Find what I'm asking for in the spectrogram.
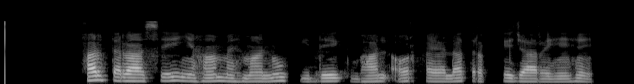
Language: Urdu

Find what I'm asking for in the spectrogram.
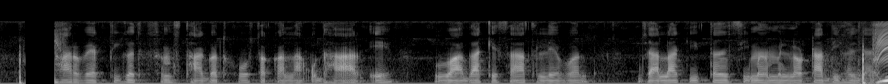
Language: Bhojpuri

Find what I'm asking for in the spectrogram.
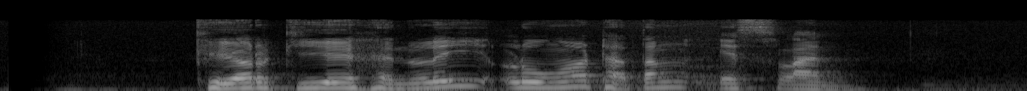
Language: Javanese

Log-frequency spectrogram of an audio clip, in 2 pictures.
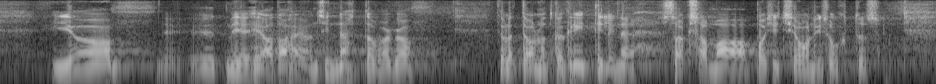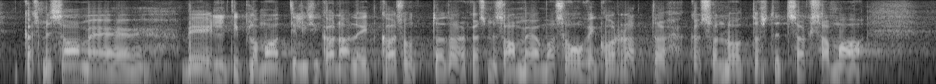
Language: Estonian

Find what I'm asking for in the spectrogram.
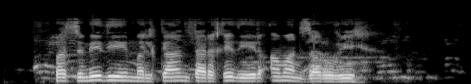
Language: Yidgha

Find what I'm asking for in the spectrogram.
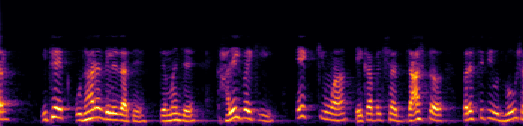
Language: Marathi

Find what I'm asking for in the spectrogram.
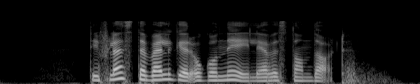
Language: Norwegian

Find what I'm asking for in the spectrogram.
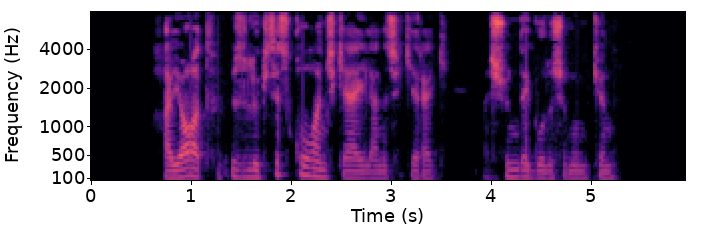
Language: Uzbek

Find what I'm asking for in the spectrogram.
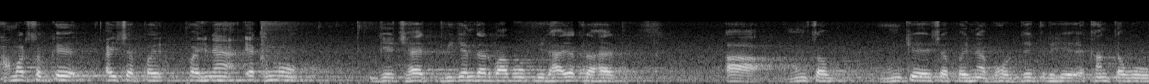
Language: Maithili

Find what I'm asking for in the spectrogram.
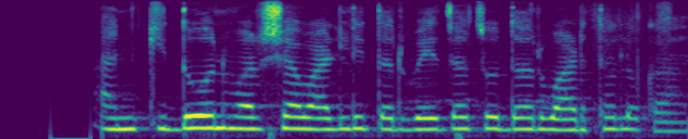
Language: Marathi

